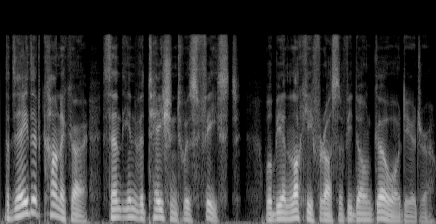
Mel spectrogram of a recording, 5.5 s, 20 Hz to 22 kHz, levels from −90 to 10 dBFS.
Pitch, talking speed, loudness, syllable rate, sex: 115 Hz, 230 wpm, -18 LUFS, 6.0 syllables/s, male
